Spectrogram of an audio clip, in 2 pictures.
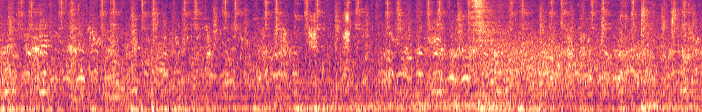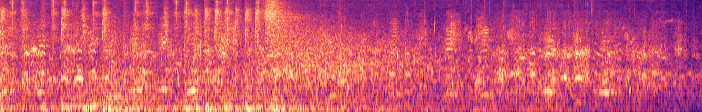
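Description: A flock of flamingos takes off together, loud overlapping honking calls and flapping wings filling the air, with a narrating voice running over the din before it thins near the end.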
